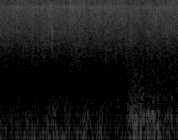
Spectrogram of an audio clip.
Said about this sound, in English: You know how it's been raining for the past week and you've been stuck here?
